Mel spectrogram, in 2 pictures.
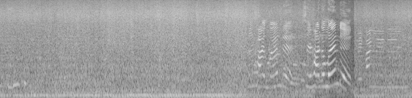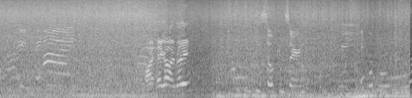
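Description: Wake boat under way: a steady engine hum under the rush of wake water and wind. High children's voices call out a few times over it.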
